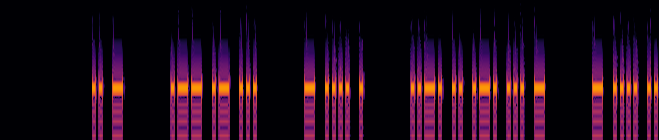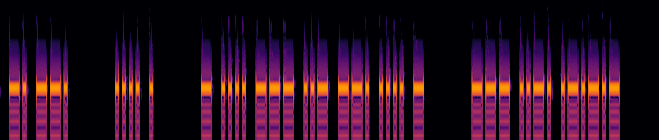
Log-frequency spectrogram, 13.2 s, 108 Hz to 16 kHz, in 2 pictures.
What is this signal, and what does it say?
Morse code, heard as a keyed tone, about 36 wpm, 700 Hz. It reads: IT WAS THE FIRST THING HE THOUGHT OF.
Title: 2x Word-Spacing - Sentences from Top 300 Words - 35wpm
